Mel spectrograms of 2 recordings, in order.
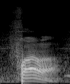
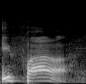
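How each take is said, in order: First: Said in the usual way. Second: E fala said around a pen in the teeth. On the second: Shown as a demonstration. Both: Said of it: "Prenda nos dentes".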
